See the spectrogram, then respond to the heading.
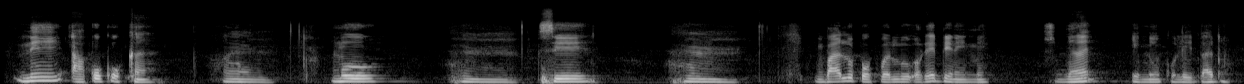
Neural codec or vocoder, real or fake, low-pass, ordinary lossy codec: codec, 32 kHz, 1.9 kbps, SNAC; fake; 14.4 kHz; none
